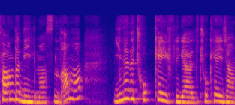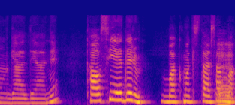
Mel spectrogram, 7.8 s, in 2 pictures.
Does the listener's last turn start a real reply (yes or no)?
yes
